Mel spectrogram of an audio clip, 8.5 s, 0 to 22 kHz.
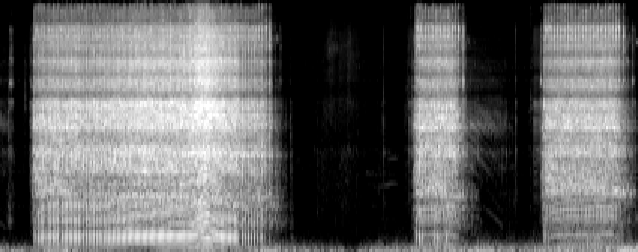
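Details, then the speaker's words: Saito FA-45 model engine, about 1983, two-piece head, ringless, high compression, on a light prop: loud high screaming buzz in bursts with rattly edge as revs swing, badly worn crankshaft bearings. "yeah the bearings are really really bad on this engine really bad you can hear how bad those bearings are this engine is not in great shape"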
